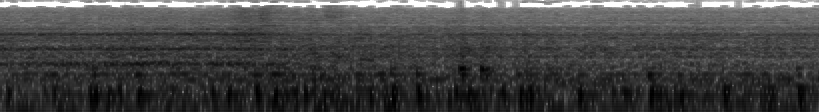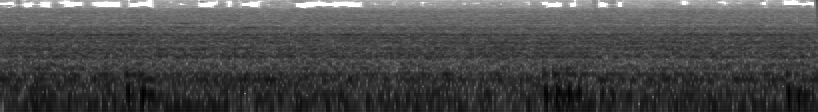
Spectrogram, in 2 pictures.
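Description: Electric commuter train running on the track, heard from inside the carriage: a steady low rumble of wheels on rail with uneven low knocks.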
